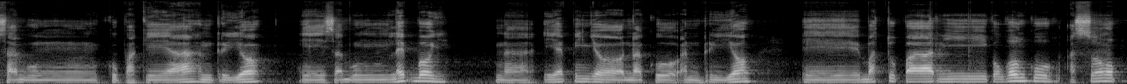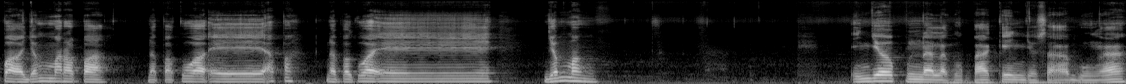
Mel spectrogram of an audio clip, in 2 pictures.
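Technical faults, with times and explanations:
Nothing in this speech recording stood out as a technical problem on listening.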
